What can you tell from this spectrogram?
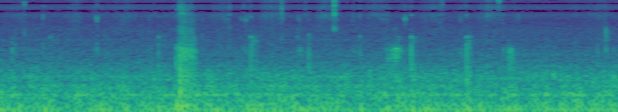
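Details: Torapachi, a house cat, licking and grooming a family member indoors after a fireworks festival. Rough scraping licks with wet clicking smacks, irregular, one louder rasp near the two-second mark, over a steady low indoor hum.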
